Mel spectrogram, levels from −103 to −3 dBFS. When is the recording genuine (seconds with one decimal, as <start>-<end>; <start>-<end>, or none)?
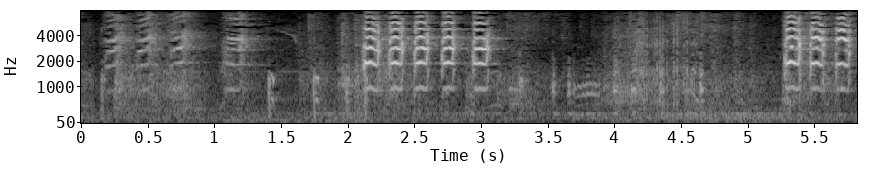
0.0-5.8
